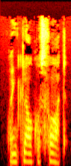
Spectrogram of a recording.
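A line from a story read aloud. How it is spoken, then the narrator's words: Plain. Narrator (German): sagte der Prätor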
